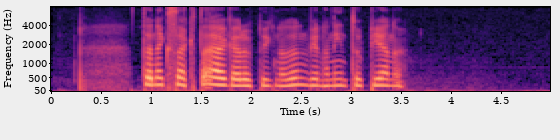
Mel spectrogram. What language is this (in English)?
Swedish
